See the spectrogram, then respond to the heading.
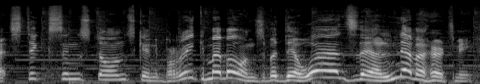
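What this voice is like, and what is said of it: Made-up foreign accent. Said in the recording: “That accent is completely imaginary. I live in the middle of nowhere, so I don't really run into a lot of foreign accents.”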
